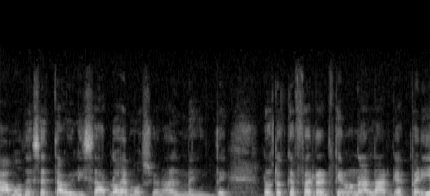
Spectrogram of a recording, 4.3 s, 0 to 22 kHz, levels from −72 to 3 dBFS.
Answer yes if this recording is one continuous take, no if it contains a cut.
no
